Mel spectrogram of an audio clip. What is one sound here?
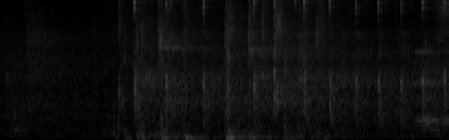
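Shoes squeak and thump on the floor as players move.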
